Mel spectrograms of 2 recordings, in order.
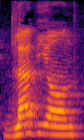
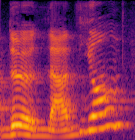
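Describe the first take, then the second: First: The vowel in 'de' is dropped. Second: The vowel in 'de' is fully pronounced. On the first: "des apostrophes" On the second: "c'est pas de"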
